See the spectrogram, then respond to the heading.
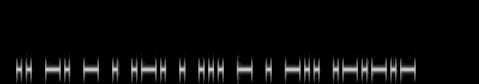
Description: Morse code, heard as a keyed tone, about 25 wpm, 700 Hz. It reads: INTERESTED.
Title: Sentences from Top 1000 Words - Review Part 6 - 25wpm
